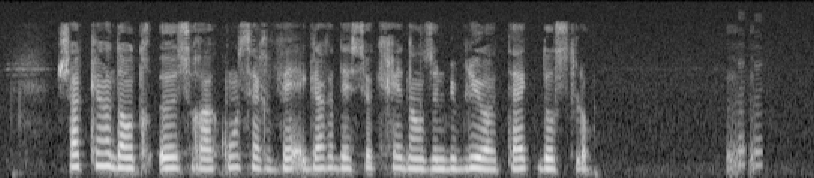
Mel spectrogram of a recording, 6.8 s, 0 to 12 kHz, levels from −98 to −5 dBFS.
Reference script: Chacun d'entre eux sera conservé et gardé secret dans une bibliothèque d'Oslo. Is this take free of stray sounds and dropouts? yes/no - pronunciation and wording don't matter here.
no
